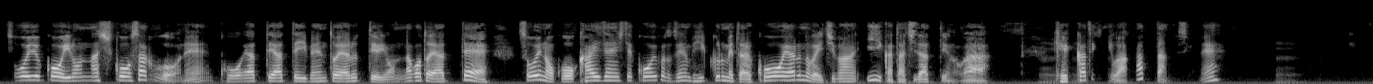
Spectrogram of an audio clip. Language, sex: Japanese, male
